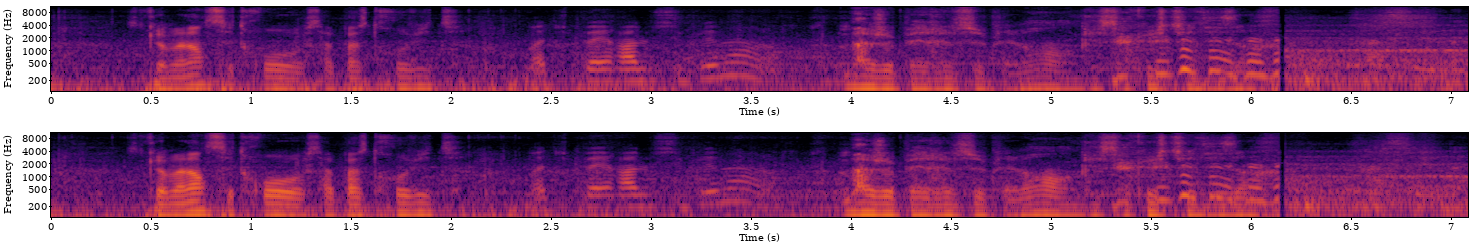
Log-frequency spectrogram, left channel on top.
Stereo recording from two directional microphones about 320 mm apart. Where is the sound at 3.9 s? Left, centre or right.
Centre.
